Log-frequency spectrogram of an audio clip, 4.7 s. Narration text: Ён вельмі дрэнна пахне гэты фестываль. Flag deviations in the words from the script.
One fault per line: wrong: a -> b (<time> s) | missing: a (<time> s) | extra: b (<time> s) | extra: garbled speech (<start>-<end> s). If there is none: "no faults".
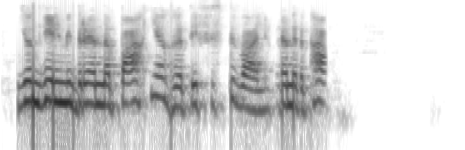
extra: garbled speech (2.8-3.3 s)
